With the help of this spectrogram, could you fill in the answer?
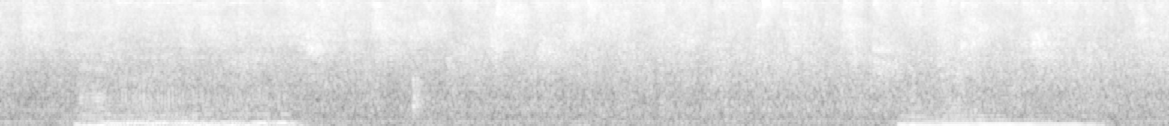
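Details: Sleeping Labrador Jully snores twice: a rough, low rumbling breath, then a quiet pause of about four seconds, then a smoother, steadier droning snore.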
